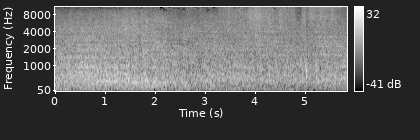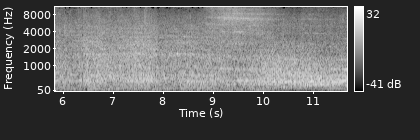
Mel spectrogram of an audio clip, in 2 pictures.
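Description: A freight train's cars rolling past close by with a steady rumble and rattle of wheels on the rails and some clickety-clack. There is a sharp click about halfway through and a faint high wheel squeal near the end.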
